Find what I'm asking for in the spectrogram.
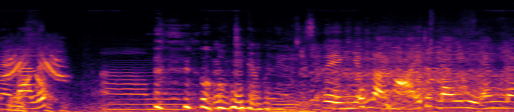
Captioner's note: laughing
